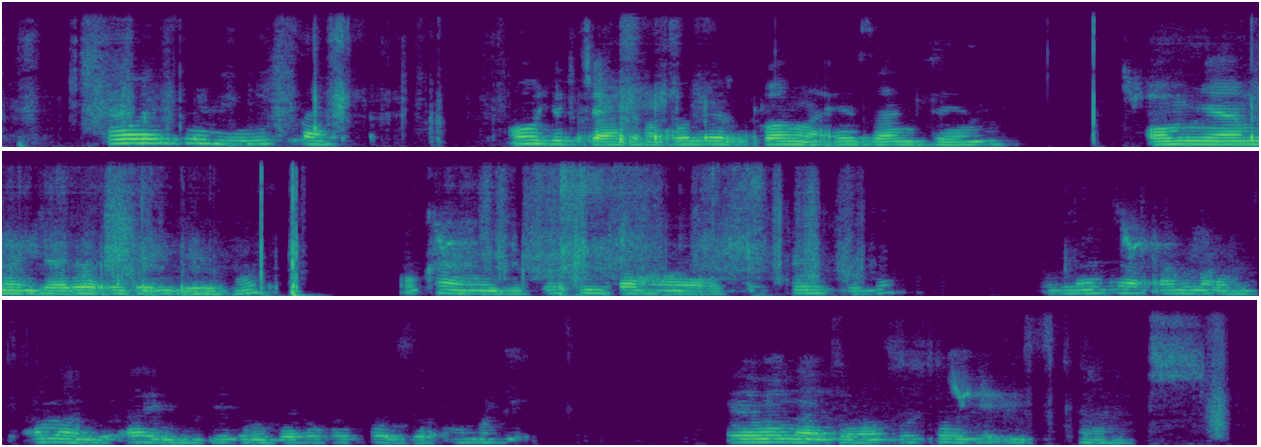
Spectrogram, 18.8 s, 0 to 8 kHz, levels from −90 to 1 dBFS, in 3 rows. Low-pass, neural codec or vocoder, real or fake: 7.2 kHz; vocoder, 44.1 kHz, 128 mel bands every 256 samples, BigVGAN v2; fake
